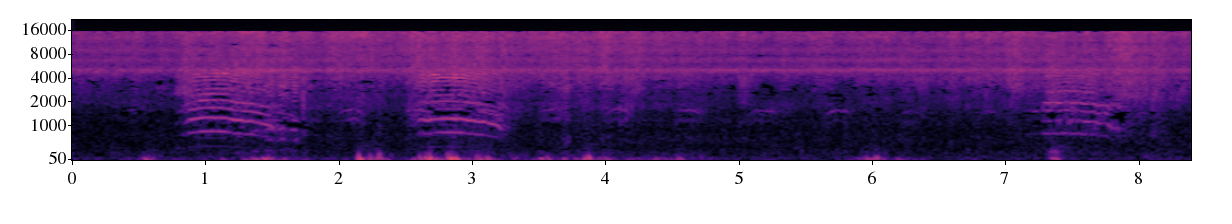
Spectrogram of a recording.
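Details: Black goats at a farm in Gimhae, South Korea, September 2024: three drawn-out nasal bleats, two close together early and a shorter one near the end, each rising then falling, with heavy low thuds and knocks between.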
